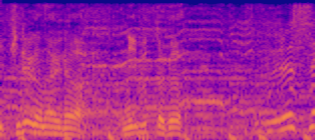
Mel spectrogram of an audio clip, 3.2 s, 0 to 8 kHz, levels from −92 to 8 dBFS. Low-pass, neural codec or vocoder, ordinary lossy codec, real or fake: 7.2 kHz; vocoder, 22.05 kHz, 80 mel bands, WaveNeXt; none; fake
